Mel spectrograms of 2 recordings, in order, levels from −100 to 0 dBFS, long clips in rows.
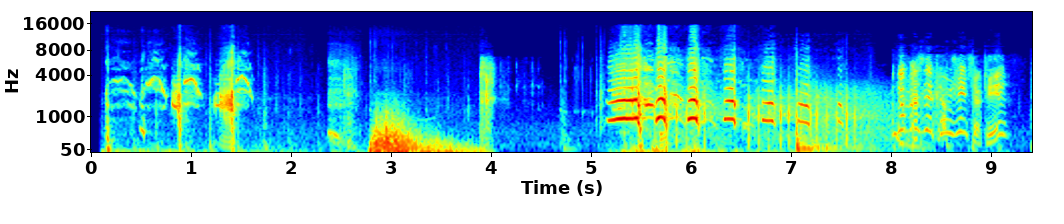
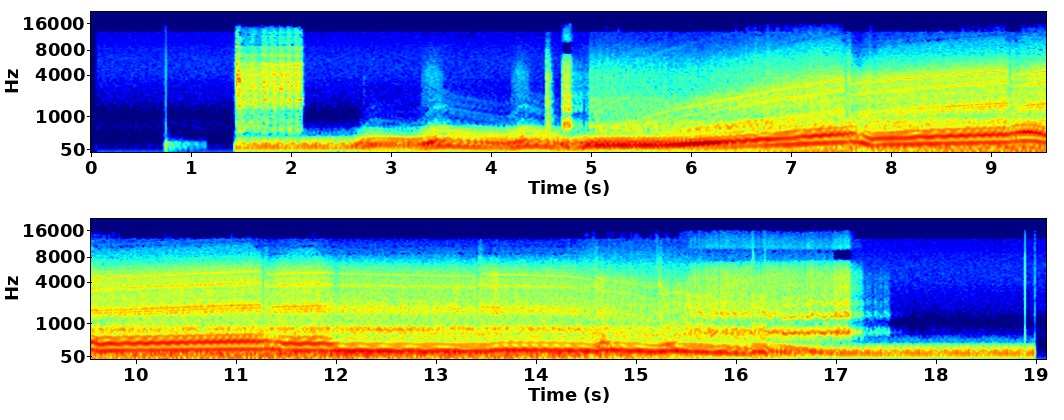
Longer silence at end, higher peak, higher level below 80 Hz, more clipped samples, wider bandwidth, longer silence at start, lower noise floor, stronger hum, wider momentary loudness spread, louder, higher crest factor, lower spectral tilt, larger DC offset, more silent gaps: first, 0.3 s vs 0.1 s; about the same, 0 dBFS vs -2 dBFS; about the same, -34 dBFS vs -30 dBFS; neither; first, 14.5 kHz vs 11 kHz; second, 0.15 s vs 1.45 s; second, -63 dBFS vs -67 dBFS; neither; first, 23 LU vs 14 LU; about the same, -14 LUFS vs -14 LUFS; first, 18 dB vs 12 dB; second, -3.5 dB/octave vs -7 dB/octave; second, under 0.1% vs 0.7%; neither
